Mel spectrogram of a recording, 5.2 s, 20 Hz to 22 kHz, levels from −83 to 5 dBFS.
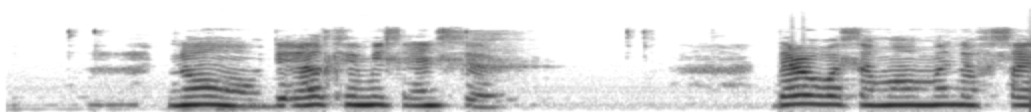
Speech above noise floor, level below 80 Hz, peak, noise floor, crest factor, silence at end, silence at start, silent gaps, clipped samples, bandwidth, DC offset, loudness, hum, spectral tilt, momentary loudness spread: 32 dB; -68 dBFS; 0 dBFS; -48 dBFS; 18 dB; 0 s; 0.45 s; none; under 0.1%; 8 kHz; under 0.1%; -16 LUFS; none; -2.5 dB/octave; 21 LU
